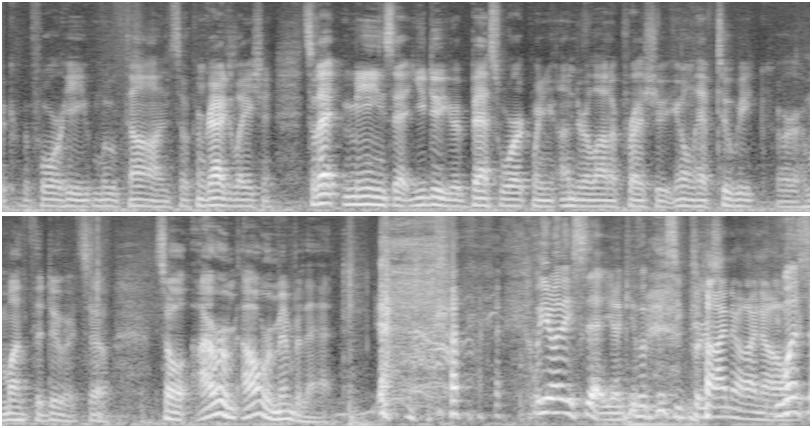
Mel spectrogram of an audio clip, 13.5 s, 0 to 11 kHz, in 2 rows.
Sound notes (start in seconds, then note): 9.7 both laugh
